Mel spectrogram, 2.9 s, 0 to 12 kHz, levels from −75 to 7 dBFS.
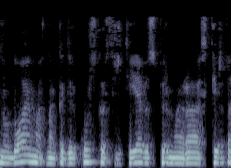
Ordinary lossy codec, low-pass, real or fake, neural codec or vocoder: MP3, 32 kbps; 10.8 kHz; real; none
